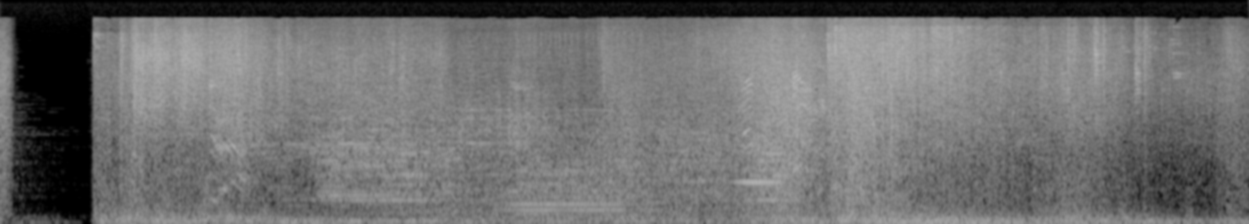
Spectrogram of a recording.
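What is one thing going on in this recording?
Fire roars and rumbles after an explosion.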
